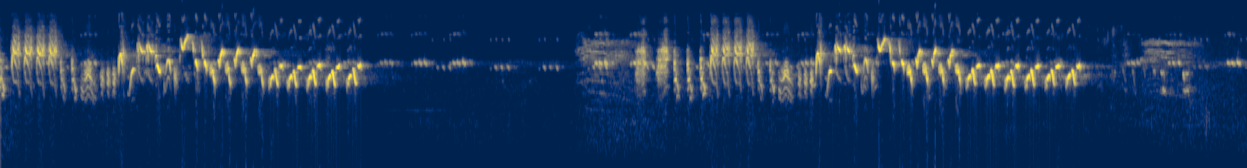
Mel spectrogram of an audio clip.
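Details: House wren (Troglodytes aedon) singing its bubbly nesting-season song: two rapid songs of high chattering notes and cascading trills, with a brief quiet pause between them.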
